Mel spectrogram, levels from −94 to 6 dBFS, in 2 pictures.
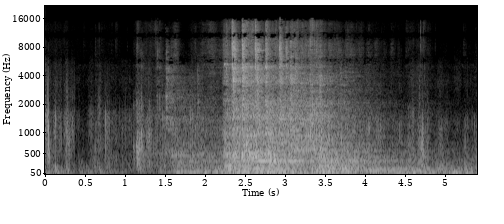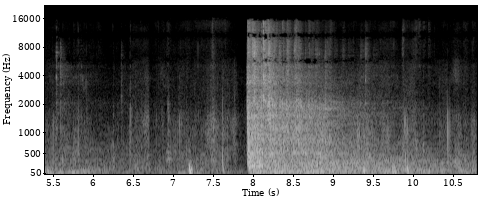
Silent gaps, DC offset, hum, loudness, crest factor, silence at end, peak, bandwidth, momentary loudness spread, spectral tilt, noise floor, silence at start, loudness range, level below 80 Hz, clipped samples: none; under 0.1%; none; -24 LUFS; 22 dB; 0 s; -4 dBFS; 16.5 kHz; 23 LU; -3.5 dB/octave; -47 dBFS; 0 s; 14 LU; -38 dBFS; under 0.1%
